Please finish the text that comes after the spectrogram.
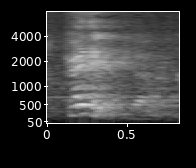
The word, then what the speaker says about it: credit card: And we hear the cardo as if the main stress is on cardo. But in English it's on cred. Credit card, credit card, credit card, credit card, credit card.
